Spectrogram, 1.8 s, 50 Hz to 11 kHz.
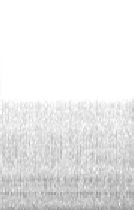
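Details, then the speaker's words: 1990s Toastmaster box fan, restored with a replacement motor: steady hum with a dull scraping rub that occurs on high, medium and low, and it doesn't reach full speed; owner suspects bearings, loose rotor, blade set or cracked hub. "medium low just scrapes I don't know if it's the bearings or the rer loose but it scrapes and it doesn't run at full speed"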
